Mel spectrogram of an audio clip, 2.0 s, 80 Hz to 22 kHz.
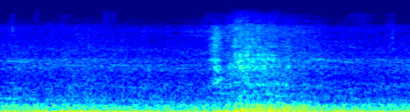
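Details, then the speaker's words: Mercedes E55 AMG with long-tube headers, stock muffler, 77mm supercharger pulley, at the drag strip on an 80° day: a pop during the burnout, then a deep loud rumble with a raw throaty blat rising on throttle as it rolls; exhaust cracked, pipe separated. "Definitely on this side. Something on my exhaust is cracked."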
